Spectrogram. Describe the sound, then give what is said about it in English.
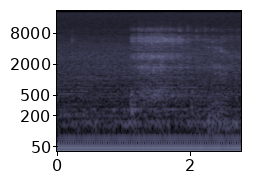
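A deep burp, low and guttural, with a buzzy, rumbling texture held steadily through the whole stretch. “Excuse me. Ooh. That was a deep burp.”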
